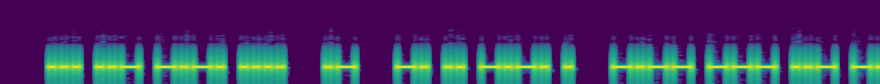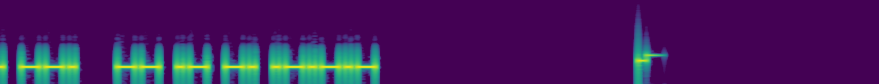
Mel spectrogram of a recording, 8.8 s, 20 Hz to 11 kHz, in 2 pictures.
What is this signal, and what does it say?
Morse code, heard as a keyed tone, about 40 wpm, 700 Hz. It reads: SUCH A NICE YOUNG MAN.
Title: Sentences from Top 1100 Words 40wpm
